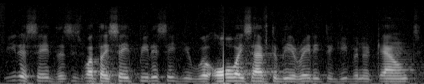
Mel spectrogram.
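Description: A man from South Africa with an Afrikaans accent, preaching a sermon to a congregation and telling a personal story with animated bursts. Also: on the high side, fast talker, poor audio. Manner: storytelling, animated bursts, moves around the stage. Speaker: pastor. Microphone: worn or handheld mic that cuts in and out while he moves.

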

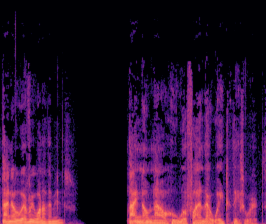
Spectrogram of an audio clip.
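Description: God as wry old teacher, very low gravelly voice, sweeping intonation, deliberate, emphatic, audiobook drama. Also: male voice, sing-song, fairly bright tone, no room sound, studio quality, exaggerated voice. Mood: emphatic, impassioned.

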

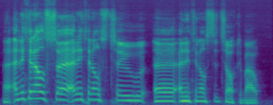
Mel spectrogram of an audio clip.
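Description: A man in his thirties hosts a chatty business podcast from a studio. He jokes and rambles, and his voice jumps around a lot in pitch. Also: big pitch swings, fast talker, a little mellow, clean tone. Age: 30s. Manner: joking, rambling, repeats phrases. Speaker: podcast host. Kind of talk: casual chat.

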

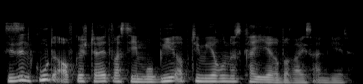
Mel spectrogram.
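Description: A man hosting a weekly HR news podcast, reading a scripted report in a brisk, informative way and addressing listeners directly. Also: medium pitch, animated, dark tone, dull audio. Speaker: podcast host presenting HR study results.

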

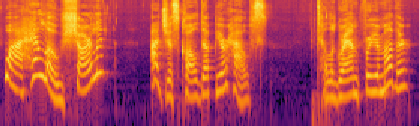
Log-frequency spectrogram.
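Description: An actress playing a matter-of-fact, chatty small-town telegraph clerk in a radio play, dry in manner. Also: female voice, on the high side, big pitch swings, a little slow. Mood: friendly.

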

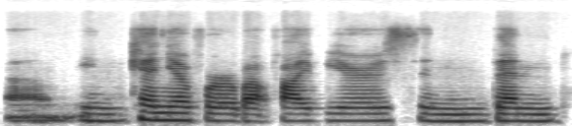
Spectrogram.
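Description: A woman in her forties from Somalia, a guest on an interview, telling her story in an earnest, halting way with many ums and uhs over slightly muffled remote audio. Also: low voice, monotone. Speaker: guest, county commissioner.

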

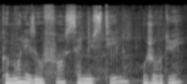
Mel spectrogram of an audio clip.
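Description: A woman reading literary texts in a breathy, whispery voice with deliberate, measured phrasing. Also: deep voice, fairly even intonation, warm tone, a little hiss or hum.

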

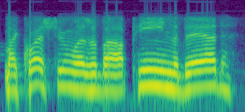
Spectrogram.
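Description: A male caller on a radio show, talking haltingly with many pauses and fillers. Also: high voice, little pitch movement, no room sound. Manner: halting, many fillers, loses his words. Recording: tinny phone line.

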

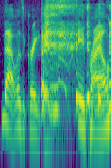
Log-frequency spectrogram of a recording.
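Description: Husky, lively woman, unhurried and giggly. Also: fairly low pitch. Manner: giggly, informal. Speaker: podcast co-host. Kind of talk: casual chat.

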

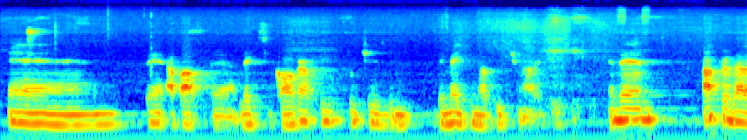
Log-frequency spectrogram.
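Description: A man's voice: low voice, phone-quality sound. A man from El Salvador with a Salvadoran Spanish accent, explaining things casually as an interview guest. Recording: echoey, roomy sound.

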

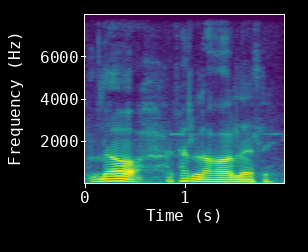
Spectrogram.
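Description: An actor playing a weary, defensive middle-aged Irish farmer who drinks too much, curt and evasive, in naturalistic radio drama. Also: male voice, deep voice, fairly quick, slight background noise. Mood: evasive, awkward.

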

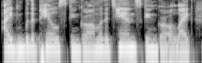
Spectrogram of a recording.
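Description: A woman's voice: medium pitch, fairly even intonation, a little fast, a bit bright, dry recording, studio quality. A young woman in a casual group chat, speaking emphatically and filling her talk with "like".

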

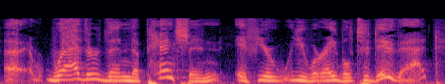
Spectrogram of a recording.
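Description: A woman co-hosting a radio talk show with a rough, husky voice, chatty and quick to chime in. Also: mid-range voice. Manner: chatty, lively interjections. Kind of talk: casual talk radio banter.

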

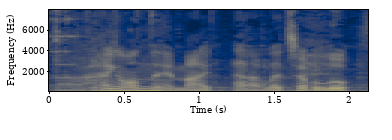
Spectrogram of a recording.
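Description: A man playing a calm, practical military rescue worker in an audio drama, speaking in clipped procedural phrases. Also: on the high side, brisk, close to an everyday voice. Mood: focused, businesslike.

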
